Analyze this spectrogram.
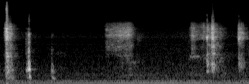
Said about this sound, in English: Sorry, the cat was making a bunch of noise again. It wasn't even at the door. Yeah, I heard him going, meow, meow.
